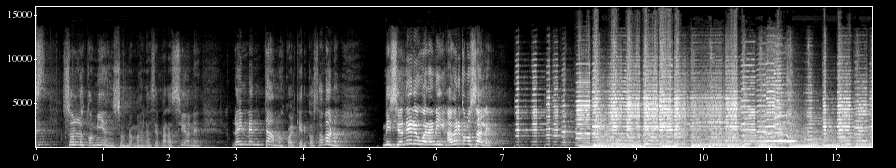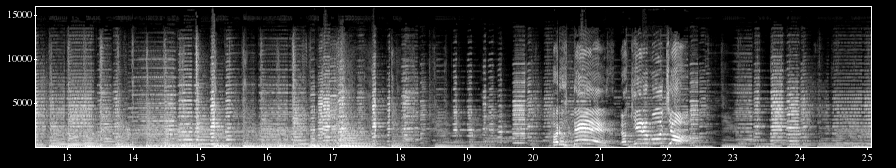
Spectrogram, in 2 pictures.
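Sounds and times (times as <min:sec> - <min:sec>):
accordion: 0:07.2 - 0:25.0
electric keyboard: 0:07.2 - 0:25.0
live band instrumental: 0:07.6 - 0:25.0
bass line: 0:08.1 - 0:25.0.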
